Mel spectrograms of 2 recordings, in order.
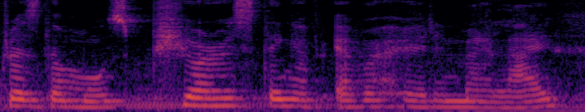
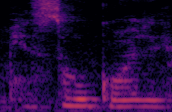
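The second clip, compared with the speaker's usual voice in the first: put-on whispered wonder at the baby; retold tender whisper; awed whisper; 7 dB quieter than usual. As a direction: breathe it as a new mother. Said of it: "That's the only words that came".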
